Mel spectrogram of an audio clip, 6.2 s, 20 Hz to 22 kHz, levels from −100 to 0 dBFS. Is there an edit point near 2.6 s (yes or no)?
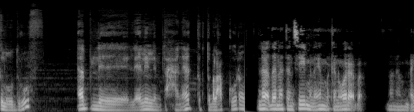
no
